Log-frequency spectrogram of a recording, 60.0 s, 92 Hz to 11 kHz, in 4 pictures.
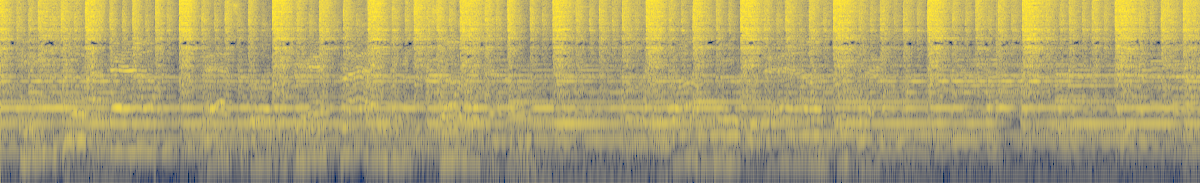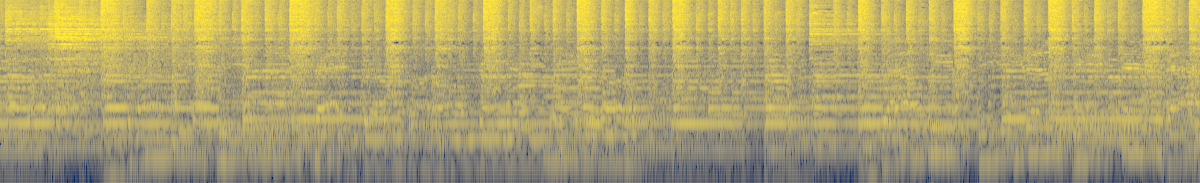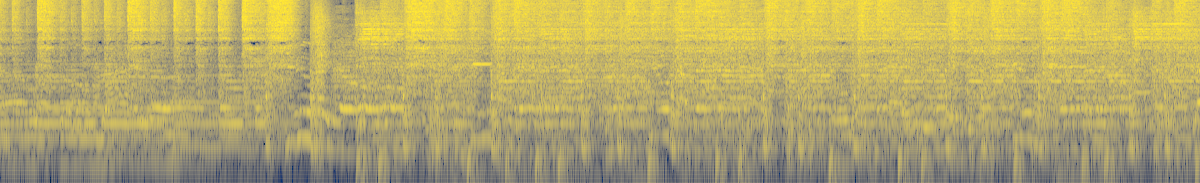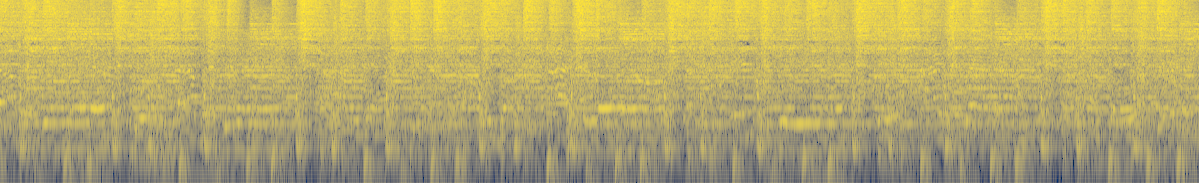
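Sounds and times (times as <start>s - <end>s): drum kit beat: 0.0s - 59.9s
electric guitar: 0.0s - 59.9s
man singing: 0.0s - 59.9s
strummed acoustic guitar: 0.0s - 59.9s.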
